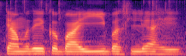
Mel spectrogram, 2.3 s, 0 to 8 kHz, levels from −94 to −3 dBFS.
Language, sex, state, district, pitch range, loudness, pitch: Marathi, male, Maharashtra, Washim, 130-135 Hz, -17 LUFS, 130 Hz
